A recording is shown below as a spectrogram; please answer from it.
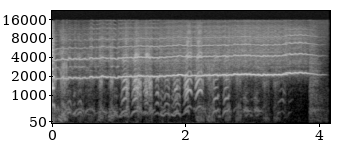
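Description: Cartoon sound effect: echoing laughter fading away under a steady, high ringing tone that rises slightly in pitch and cuts off near the end.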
